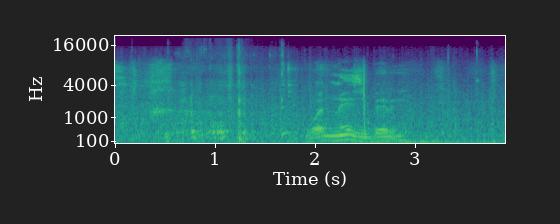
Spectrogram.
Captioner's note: chuckles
